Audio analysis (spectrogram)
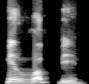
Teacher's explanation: Sekedar masuk saja nun matinya pada huruf ro sehingga nun matinya tidak dibaca, hanya dibaca ro, mir rabb, melebur ya. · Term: Idgham bila guna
